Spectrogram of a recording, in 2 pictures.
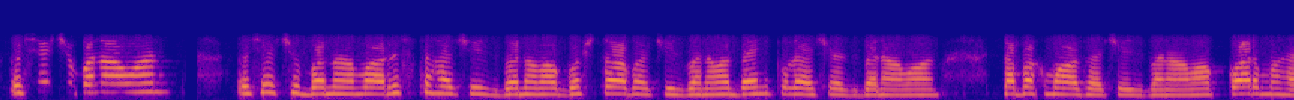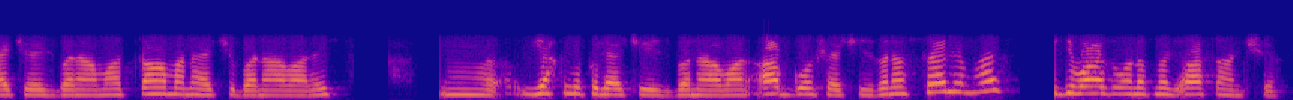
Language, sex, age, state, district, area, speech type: Kashmiri, female, 30-45, Jammu and Kashmir, Baramulla, rural, conversation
